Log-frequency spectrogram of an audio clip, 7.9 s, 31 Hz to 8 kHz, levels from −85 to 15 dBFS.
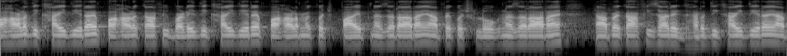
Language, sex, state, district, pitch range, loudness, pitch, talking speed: Hindi, male, Bihar, Sitamarhi, 120-125 Hz, -18 LUFS, 120 Hz, 260 wpm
